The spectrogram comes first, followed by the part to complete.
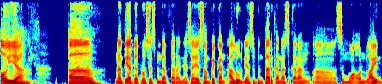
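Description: A man with an ordinary speaking voice talks at a fairly slow pace and a medium pitch with ordinary pitch variation, the sound dry with no echo over a quiet background. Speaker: school principal; presenter. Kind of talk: information session presentation. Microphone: voice sounds too quiet; handheld.

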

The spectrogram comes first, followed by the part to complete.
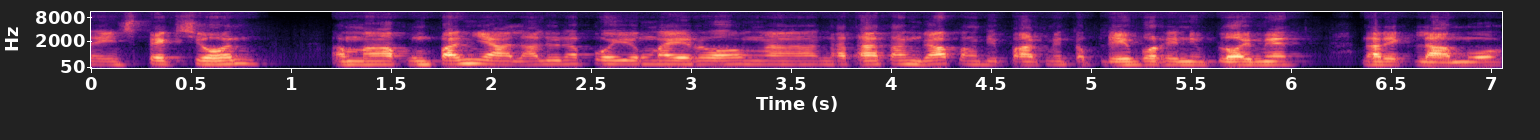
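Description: The delivery comes at a moderate pace. Its intonation stays monotone and flat. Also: man. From Philippines. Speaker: government labor secretary. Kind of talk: formal testimony at hearing. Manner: formal; halting. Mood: polite, measured, formal. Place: hall. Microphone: podium.

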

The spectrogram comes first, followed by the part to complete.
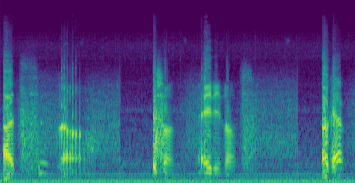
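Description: With a French accent, a man speaks at a very slow pace. The sound is dry with no echo, and there is light background noise. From France. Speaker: student pilot. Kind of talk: casual chat during flight lesson. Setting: small airplane cockpit. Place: plane. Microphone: headset.

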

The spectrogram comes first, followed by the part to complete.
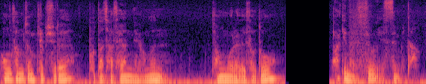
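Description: Speaking in a calm tone, a man goes at a very slow pace with long, frequent pauses. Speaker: ASMR product reader for a health-supplement shop channel. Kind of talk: ASMR product description read-aloud. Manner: soft-spoken, calm.

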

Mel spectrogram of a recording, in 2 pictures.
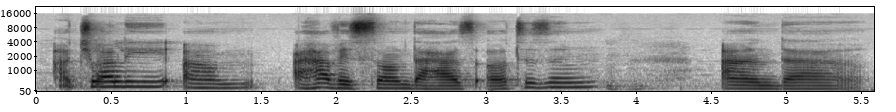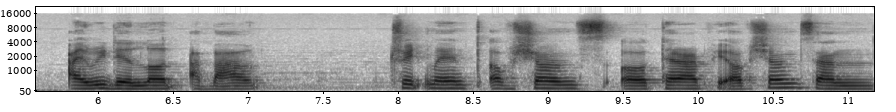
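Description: A woman's very deep, low voice at a very slow pace, with faint music in the background. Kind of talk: interview answer. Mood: calm, friendly. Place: office. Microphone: lapel.

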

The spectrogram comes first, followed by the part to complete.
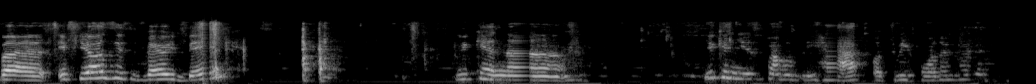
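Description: Speaking at a very slow pace with long, frequent pauses, a woman shows ordinary pitch variation and big swings in loudness against noticeable background noise. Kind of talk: tutorial. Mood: relaxed, friendly. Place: kitchen. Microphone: phone near.

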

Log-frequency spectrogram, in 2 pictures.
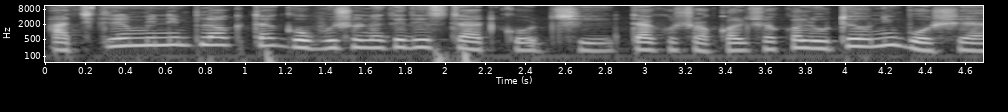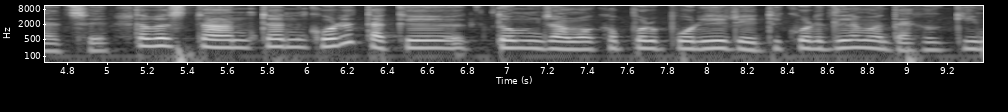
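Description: Her voice, fairly high for a woman, has a dark, mellow tone and lively intonation. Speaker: vlogger. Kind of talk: vlog narration.

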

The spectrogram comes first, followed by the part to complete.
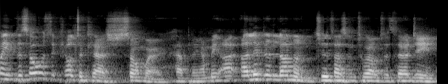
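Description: Here a man with a Swedish accent speaks at a fairly quick pace with lively intonation and a high pitch. The room echo is audible. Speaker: stand-up comedian. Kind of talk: stand-up. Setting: stage with audience. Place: stage. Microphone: handheld.

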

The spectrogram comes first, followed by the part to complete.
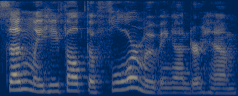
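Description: This woman talks at a moderate pace, her fairly bright tone carried by lively intonation.

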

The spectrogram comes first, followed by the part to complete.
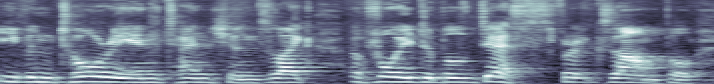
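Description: A man at a fairly slow pace with fairly even intonation, in audible room echo. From Liverpool. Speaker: public health academic and activist; guest lecturer. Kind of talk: lecture. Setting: lecture hall with audience. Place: classroom. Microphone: camera far.

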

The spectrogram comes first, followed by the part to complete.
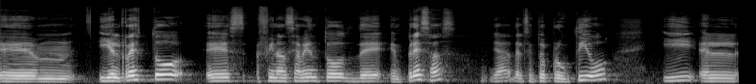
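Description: A high-pitched male voice. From Chile. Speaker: innovation director at a technical university; interviewee. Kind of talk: TV news interview. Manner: halting, many fillers and false starts. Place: studio. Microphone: lapel.

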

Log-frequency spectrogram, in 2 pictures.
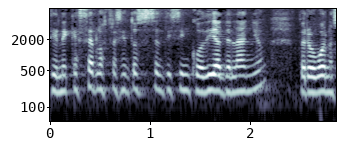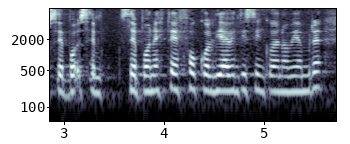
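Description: A somewhat breathy woman talks at a moderate pace, her intonation monotone and flat. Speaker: guest. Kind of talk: political debate answer. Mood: earnest, concerned. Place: studio.

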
